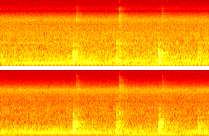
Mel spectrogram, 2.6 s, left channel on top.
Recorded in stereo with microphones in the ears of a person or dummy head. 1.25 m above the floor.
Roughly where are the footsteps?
Left.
